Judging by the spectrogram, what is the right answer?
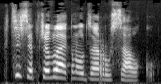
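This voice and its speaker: A woman's voice: sits high, big pitch swings, clear, resonant tone, dry recording, pitched above the performer's own voice. A woman voicing a small, cheerful male dragon in a storybook, with a curious, eager way of talking.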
